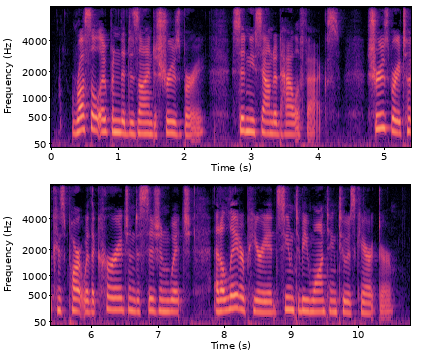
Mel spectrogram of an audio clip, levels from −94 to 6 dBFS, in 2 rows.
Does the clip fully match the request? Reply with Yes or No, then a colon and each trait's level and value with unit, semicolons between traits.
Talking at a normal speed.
Yes: average, 165 wpm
